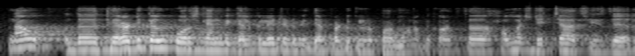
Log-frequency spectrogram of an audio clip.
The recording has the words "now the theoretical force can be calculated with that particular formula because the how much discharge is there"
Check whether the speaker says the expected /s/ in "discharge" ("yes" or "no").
no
